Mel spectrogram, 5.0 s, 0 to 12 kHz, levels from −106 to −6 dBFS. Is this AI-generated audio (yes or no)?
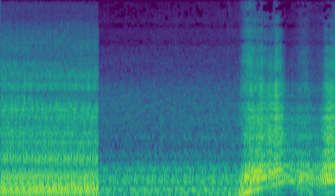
yes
